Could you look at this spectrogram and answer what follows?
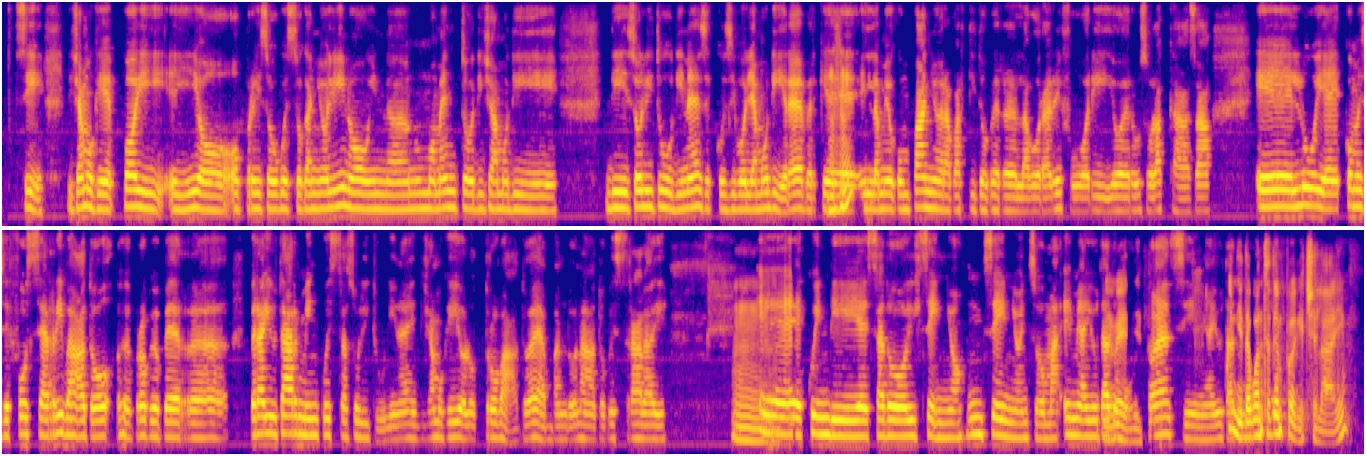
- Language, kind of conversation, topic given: Italian, unstructured, Quali sono i benefici di avere un animale domestico in casa?
- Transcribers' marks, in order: fan; other background noise; drawn out: "Mh"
